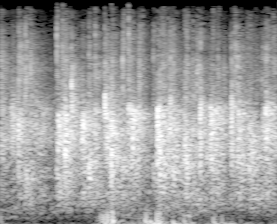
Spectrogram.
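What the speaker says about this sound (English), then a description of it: "I was expecting an applause from you." An audience at a public forum in Accra applauds with dense, overlapping clapping that swells and continues steadily, moderately loud.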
